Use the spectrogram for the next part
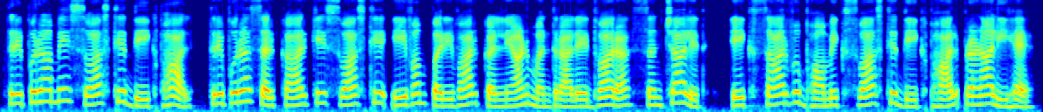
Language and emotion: Hindi, neutral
